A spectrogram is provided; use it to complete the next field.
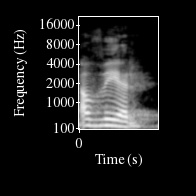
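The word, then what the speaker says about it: aware: अगला मीनिंग लिखा है मैंने अवेयर। बताइए इसमें किसको साइलेंट करना होगा हमें? गेस कीजिए एग्जैक्टली आर को। तो हम आर को नहीं बोलेंगे, हम बोलेंगे अवेयर, अवेयर।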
